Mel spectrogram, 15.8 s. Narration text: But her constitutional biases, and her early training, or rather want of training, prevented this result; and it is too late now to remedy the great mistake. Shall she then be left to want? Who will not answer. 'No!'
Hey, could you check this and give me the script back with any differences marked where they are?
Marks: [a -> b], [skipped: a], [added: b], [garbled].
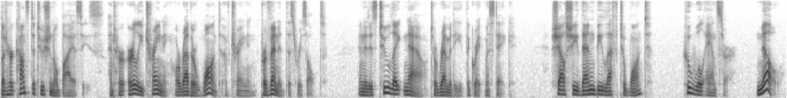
But her constitutional biases, and her early training, or rather want of training, prevented this result; and it is too late now to remedy the great mistake. Shall she then be left to want? Who will [skipped: not] answer. 'No!'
